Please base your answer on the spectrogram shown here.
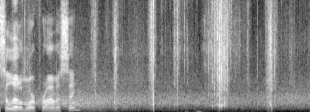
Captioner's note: chopping noises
